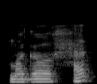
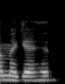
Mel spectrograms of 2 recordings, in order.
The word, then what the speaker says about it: Magahed: Maha Magahat, am I pronounced your name correctly? It's Maha Magahed.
